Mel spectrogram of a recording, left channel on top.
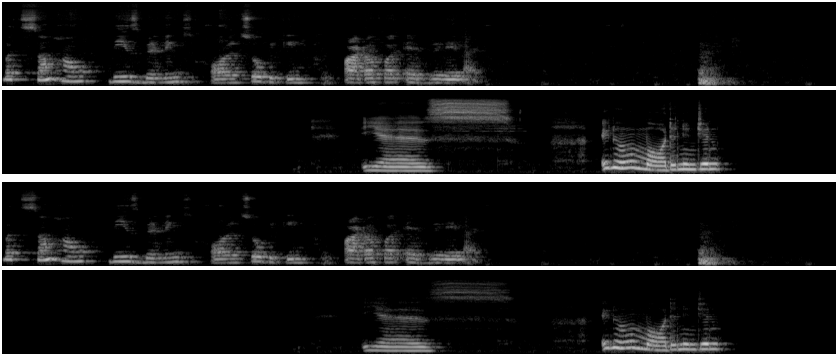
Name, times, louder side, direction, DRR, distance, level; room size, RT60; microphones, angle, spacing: voice 1, 0.0-4.8 7.0-7.3, left 2 dB, 20° left, 0.7 m, -32 dB
voice 2, 11.9-13.4 14.3-15.5, left 3 dB, 70° left, 0.7 m, -25 dB
12.5 x 5.7 x 4.7 m
head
